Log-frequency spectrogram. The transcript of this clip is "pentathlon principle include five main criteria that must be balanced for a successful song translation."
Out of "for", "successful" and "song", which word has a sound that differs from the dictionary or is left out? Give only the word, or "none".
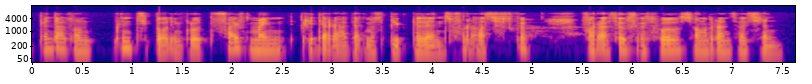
none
